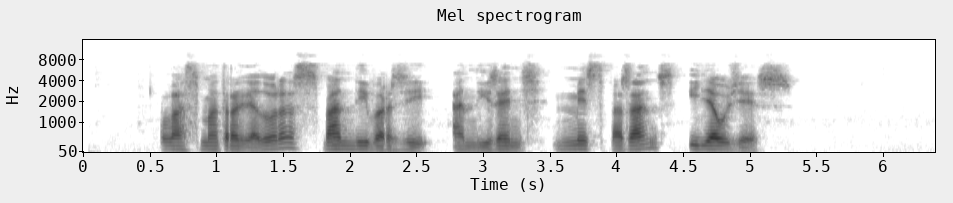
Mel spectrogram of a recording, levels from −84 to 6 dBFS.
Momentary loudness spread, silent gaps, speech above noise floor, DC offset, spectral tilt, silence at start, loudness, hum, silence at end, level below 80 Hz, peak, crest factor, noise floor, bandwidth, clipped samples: 10 LU; none; 51 dB; under 0.1%; -4 dB/octave; 0.6 s; -26 LUFS; none; 1.1 s; -64 dBFS; -2 dBFS; 24 dB; -77 dBFS; 9.8 kHz; under 0.1%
